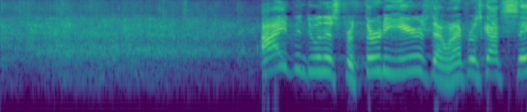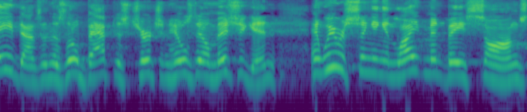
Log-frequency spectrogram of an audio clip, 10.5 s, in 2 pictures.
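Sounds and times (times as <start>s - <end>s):
audience clapping: 0.0s - 3.1s
speech: 2.8s - 10.5s.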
